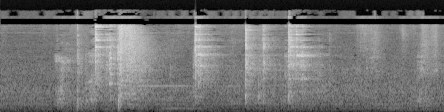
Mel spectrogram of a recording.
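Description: Steel wheel brace and socket clanking against a truck's wheel nuts: several sharp metallic knocks with a brief ring, bunched in the first two-thirds.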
